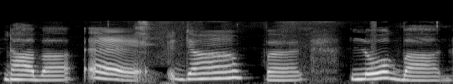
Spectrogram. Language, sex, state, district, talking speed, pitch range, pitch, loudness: Hindi, female, Madhya Pradesh, Umaria, 80 wpm, 195-255 Hz, 230 Hz, -14 LUFS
